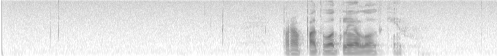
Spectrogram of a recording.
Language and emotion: Russian, neutral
